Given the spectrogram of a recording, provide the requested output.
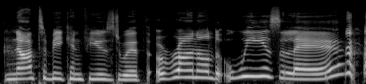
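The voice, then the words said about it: Put-on British accent. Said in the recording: “the old terrible British accent ... The really good English accent.”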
